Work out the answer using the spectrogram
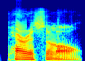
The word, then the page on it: parasol: American English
